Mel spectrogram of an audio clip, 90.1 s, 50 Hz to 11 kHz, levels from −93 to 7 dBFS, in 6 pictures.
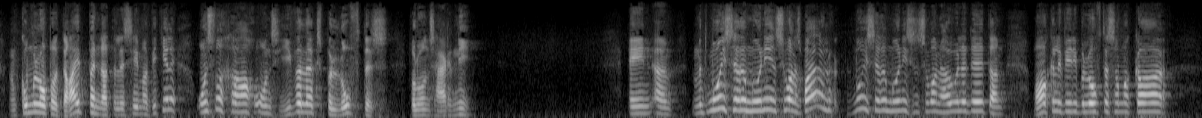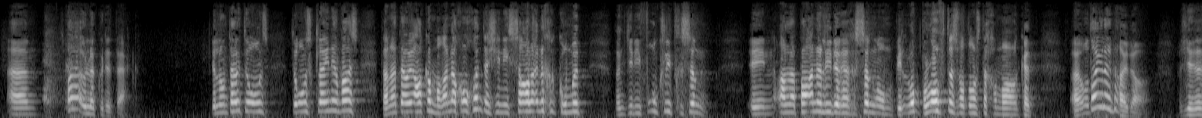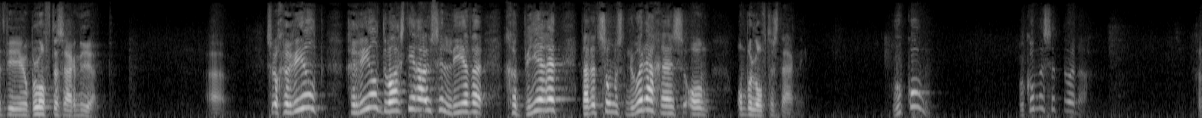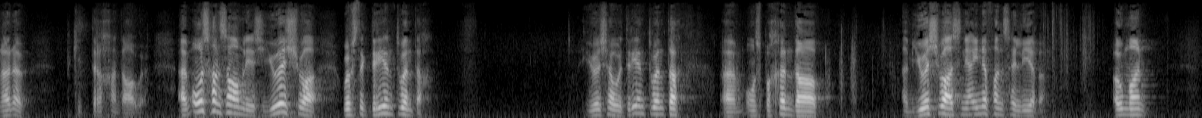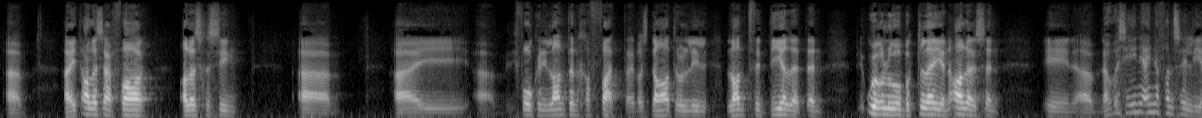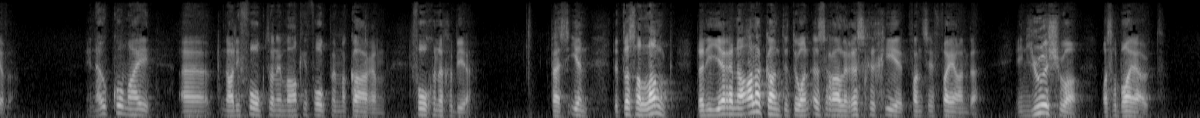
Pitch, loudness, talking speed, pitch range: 180 Hz, -25 LUFS, 170 wpm, 145-240 Hz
